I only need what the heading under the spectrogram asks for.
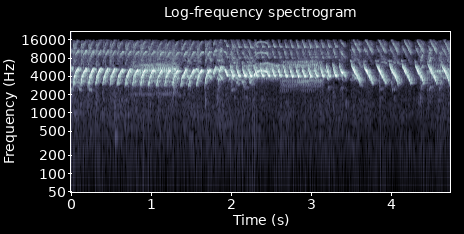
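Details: Song of a Norwich canary, one of two caged birds in an aviary in England, feeding and singing: a fast even high trill of repeated notes, switching near the end to slower, sharper descending notes.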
